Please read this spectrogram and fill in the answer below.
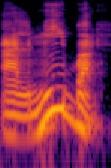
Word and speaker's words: almíbar: Si no llevara acento, a lo mejor diría almíbar, ¿verdad? Pero lleva acento ahí, almíbar. Separamos y vamos a encontrar tres sílabas. Al, mi, bar. Bar es la última sílaba. Mi es la penúltima. Ahí está, es donde estamos viendo que está el acento.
